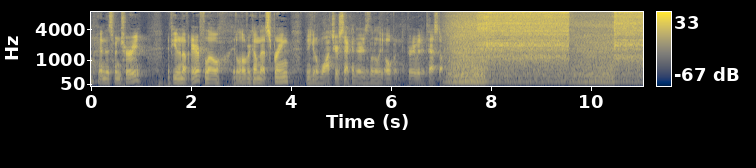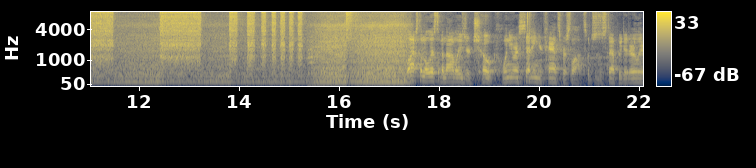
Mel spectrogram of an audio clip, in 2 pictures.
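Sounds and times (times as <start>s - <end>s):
compressed air blow gun hissing: 12.4s - 16.5s.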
